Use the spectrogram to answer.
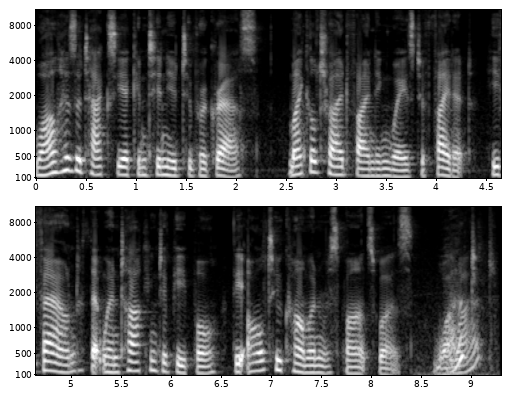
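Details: Adult narrator; normal speech.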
